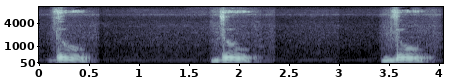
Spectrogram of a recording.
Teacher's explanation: Hujung lidah di hujung gigi. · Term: Huruf zal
